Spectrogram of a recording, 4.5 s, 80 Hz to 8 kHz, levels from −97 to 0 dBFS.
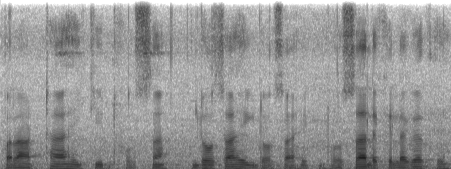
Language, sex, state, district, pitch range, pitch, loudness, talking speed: Hindi, male, Chhattisgarh, Jashpur, 90-105 Hz, 100 Hz, -22 LUFS, 175 wpm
